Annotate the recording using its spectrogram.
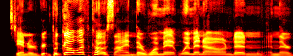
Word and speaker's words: Cosynd: And there's a great company, I should learn how to pronounce their name, but it's Cosigned. Cosynd, Cosynd.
